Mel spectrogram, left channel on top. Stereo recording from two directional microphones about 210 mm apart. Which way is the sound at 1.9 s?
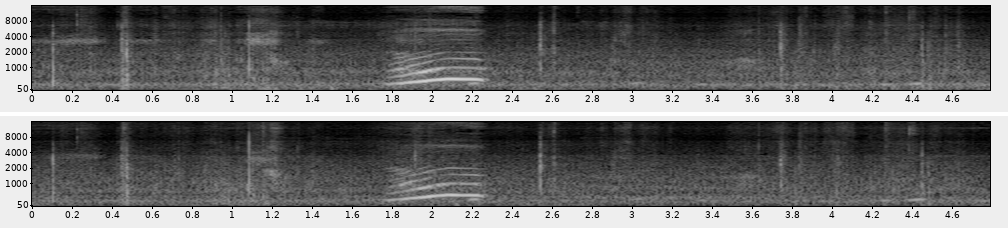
25° left (ahead or behind).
